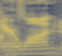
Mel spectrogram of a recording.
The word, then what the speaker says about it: Erewhon: I don't even know how to pronounce it. Erewhon. – Erewhon. Yeah. Erewhon. Yeah. It's nowhere but backwards.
